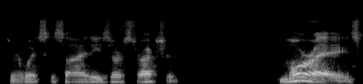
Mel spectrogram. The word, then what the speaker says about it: mores: which societies are structured mores pronounced like the Moray Eel moral views and principles these are more important norms typically mores can blend into its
